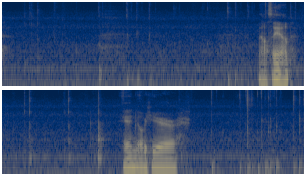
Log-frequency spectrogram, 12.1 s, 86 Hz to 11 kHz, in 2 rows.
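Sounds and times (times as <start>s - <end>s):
typing on keyboard: 10.2s - 12.0s.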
